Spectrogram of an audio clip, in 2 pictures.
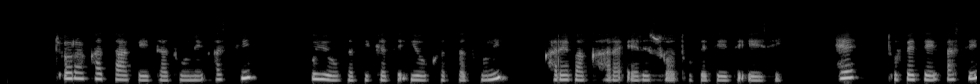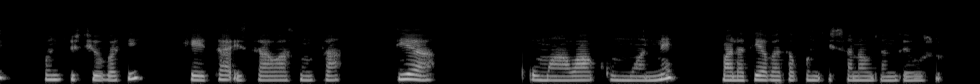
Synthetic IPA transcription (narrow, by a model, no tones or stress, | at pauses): t͡ʃʼɔɾɐkɐt̪ːaːke̞ːt̪ːɐt̪uːnɪkʼɐsːɪ | kʼʊjoːbɐt̪ɪkːɐd̪ɛʔɪjɔkʰɐt̪ːɐt̪ʰuːnɪ | kʰɐɾɛbɐkʰːaːɾɐʔɛɾɪsʊwa̰t̪ʼʊfɛt̪eːd̪ɛʔe̞ːsɪ | hɛ | t̪ʼʊfɛt̪eːkʼɐsːɪ | kʼɔnt͡ʃʼːɪsːɪjoːbɐt̪ɪ | kʰe̞ːt̪ːaːʔɪsːaːwaːsʊnt͡sːɐ | d̪̥ɪjaː | kʼʊmaːwaːkʼʊmːʊwaːnːɛ | mɐlɐt̪ɪjabɐt̪ɐkʼɔnt͡ʃʼɪsːɐnɐwd̪ɐnd̪ɐjo̞ːsɔnɐ̥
